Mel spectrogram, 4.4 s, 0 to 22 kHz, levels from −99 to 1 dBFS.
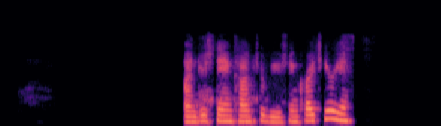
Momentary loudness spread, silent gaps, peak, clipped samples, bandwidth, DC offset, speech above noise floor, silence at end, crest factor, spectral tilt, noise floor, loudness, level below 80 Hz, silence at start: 6 LU; none; -14 dBFS; under 0.1%; 6.8 kHz; under 0.1%; over 62 dB; 0.9 s; 18 dB; -8.5 dB/octave; under -90 dBFS; -29 LUFS; -70 dBFS; 1.85 s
